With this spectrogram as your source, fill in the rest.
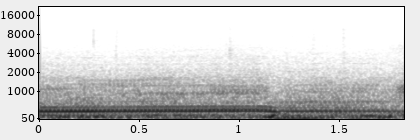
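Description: An Acura MDX Type S SUV under full-throttle acceleration, its engine note droning loudly and steadily before easing off, heard from inside the cabin.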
